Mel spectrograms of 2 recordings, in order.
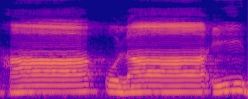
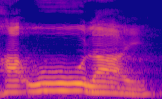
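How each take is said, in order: First: The first syllable is stretched, middle said quickly. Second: The middle vowel is stretched long. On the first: The speaker calls it right. "first stretch on ha, then quickly say u, then stretch on la" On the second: The speaker calls it wrong. "We all pronounce this word wrong"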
